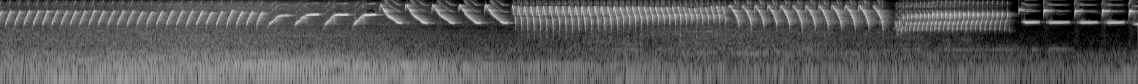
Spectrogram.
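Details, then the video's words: Belgian canary singing as a teaching song for young canaries, a varied sequence of rapid trilled tours: fast buzzy rolls, upswept whistles, a dense high trill and a clipped steady-pitched series of notes. "Canary Teacher To Train Your Canary!! Belgian Canaries Sing Melodiously"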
